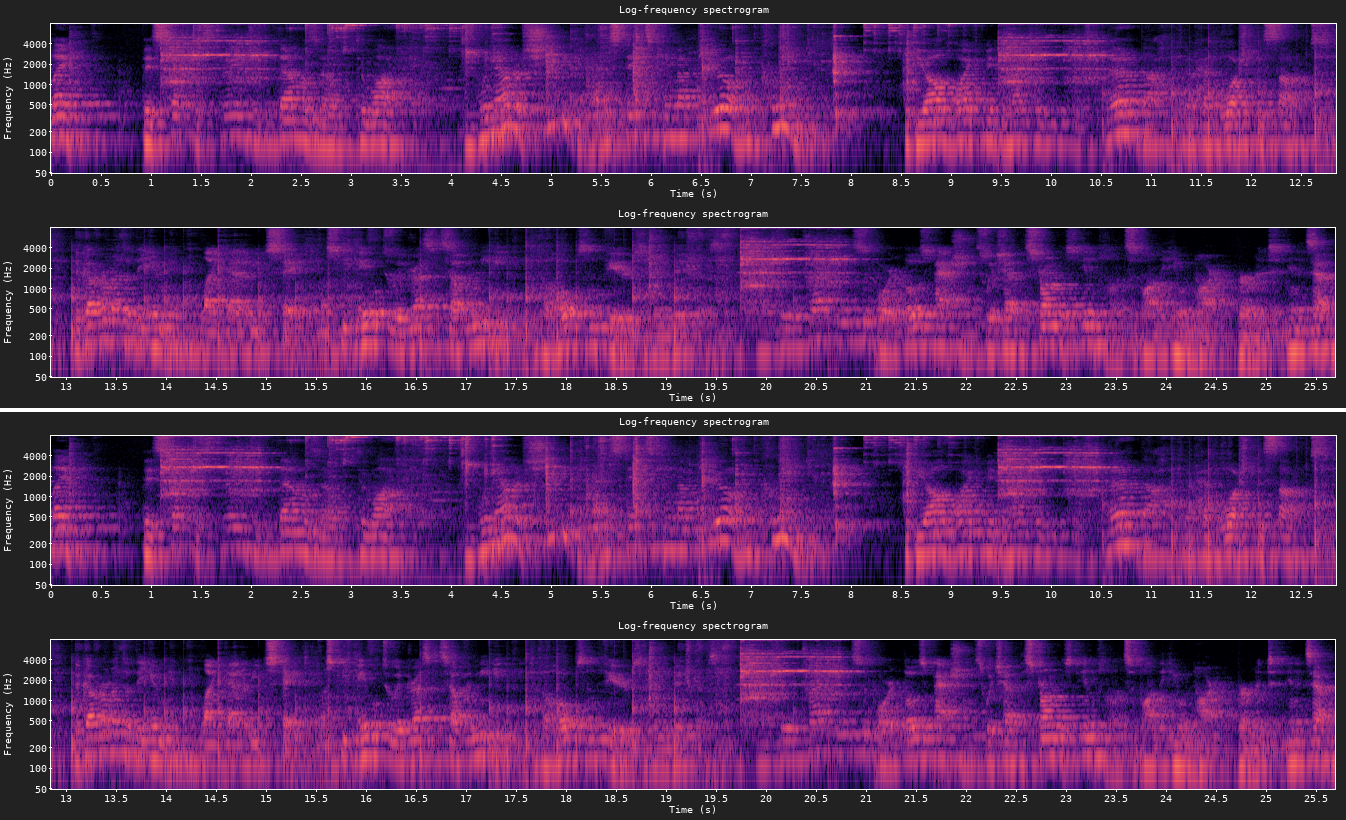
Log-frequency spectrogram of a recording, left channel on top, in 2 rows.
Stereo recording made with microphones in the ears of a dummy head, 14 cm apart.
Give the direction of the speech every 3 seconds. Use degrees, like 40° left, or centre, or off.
30° left, 30° left, 30° left, 20° left, 30° right, 60° right, 60° right, 60° right, 60° right.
